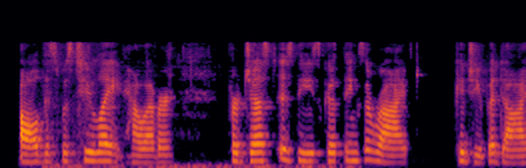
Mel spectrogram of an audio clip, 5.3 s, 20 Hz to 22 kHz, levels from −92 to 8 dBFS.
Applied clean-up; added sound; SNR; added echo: classical method spectral subtraction.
